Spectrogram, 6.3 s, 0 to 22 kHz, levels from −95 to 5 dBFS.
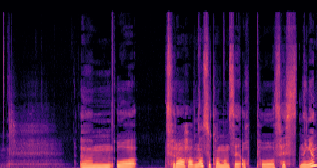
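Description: No technical faults can be heard anywhere in this speech recording. Nothing in the audio calls for a time mark or a description of what went wrong.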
